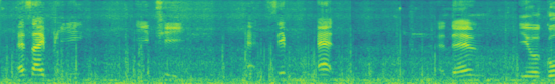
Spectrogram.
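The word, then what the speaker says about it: สิบเอ็ด: Yes, so if you want to say 11, it'll be Sip at. S-I-P-E-T. Sip at.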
